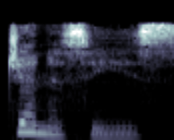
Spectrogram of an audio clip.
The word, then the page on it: genesis: anglais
